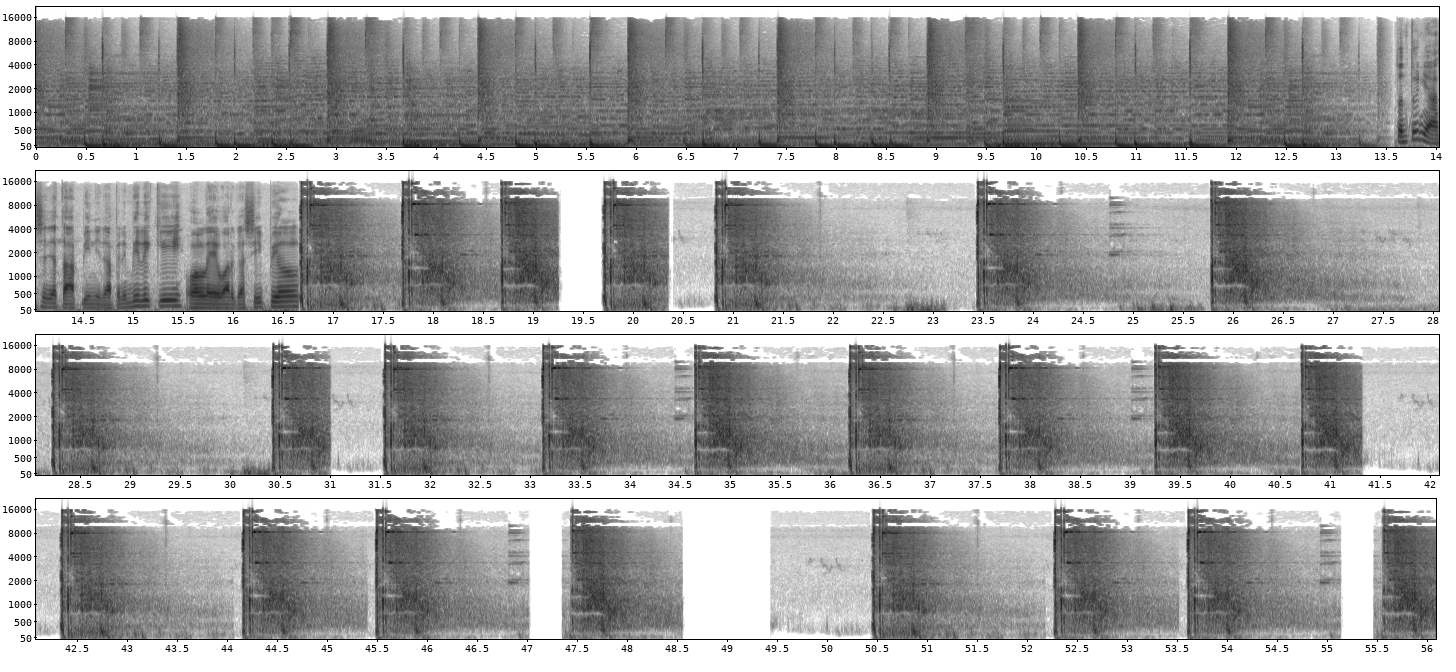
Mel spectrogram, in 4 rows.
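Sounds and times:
pistol shots: 0:16.7 - 0:22.0, 0:23.4 - 0:24.8, 0:25.8 - 0:27.3, 0:28.2 - 0:29.5, 0:30.4 - 0:41.4, 0:42.3 - 0:43.5, 0:44.1 - 0:46.7, 0:47.4 - 0:48.6, 0:50.4 - 0:51.6, 0:52.3 - 0:54.8, 0:55.5 - 0:56.0.

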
